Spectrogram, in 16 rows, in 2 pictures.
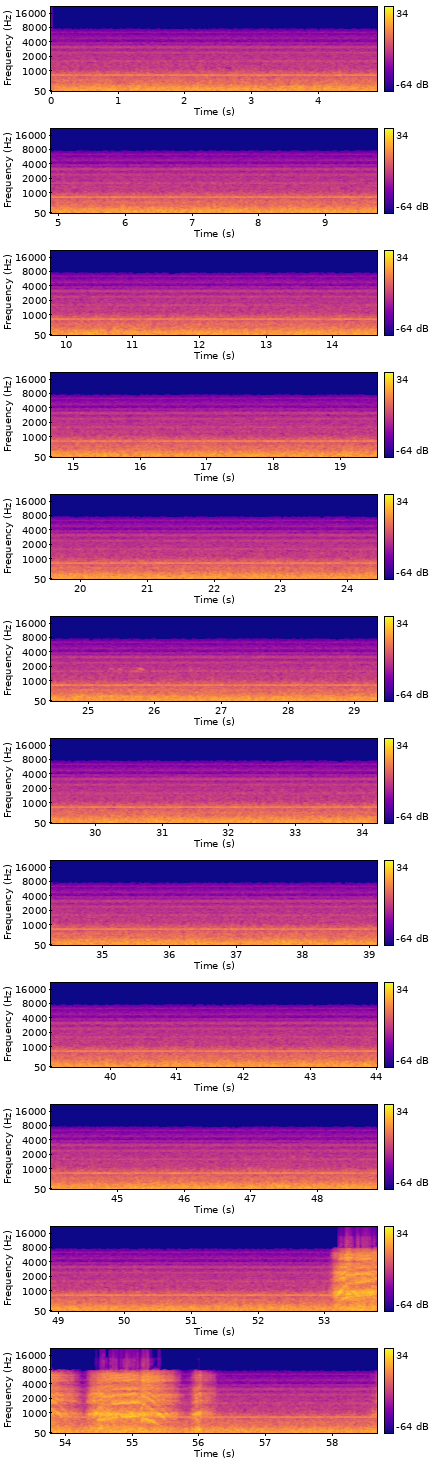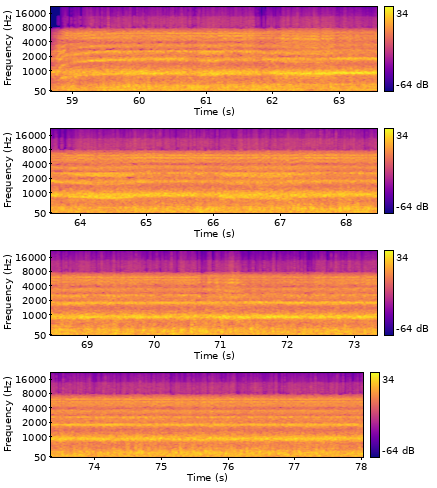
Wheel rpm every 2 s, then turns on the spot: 0, 0, 0, 0, 0, 0, 0, 0, 0, 0, 0, 0, 0, 0, 0, 0, 0, 0, 0, 0, 0, 0, 0, 0, 0, 0, 30, 90, 0, 90, 230, 220, 220, 220, 230, 230, 230, 240, 230.
none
